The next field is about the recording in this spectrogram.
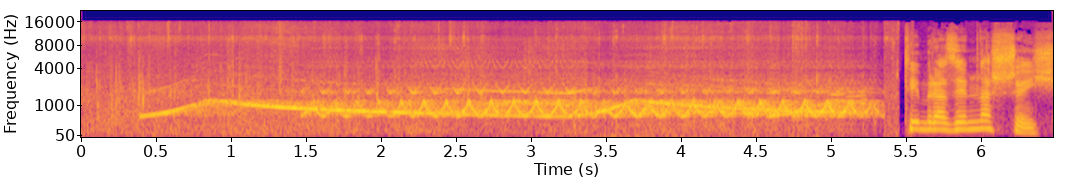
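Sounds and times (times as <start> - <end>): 
police vehicle siren during riot-control training exercise in Silesia Poland: 0.4 - 5.4
speech: 5.5 - 6.4.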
